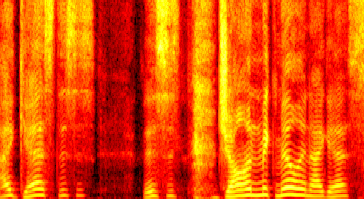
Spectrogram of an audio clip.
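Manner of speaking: bad announcer voice, very high and loud. Imagining the announcer introducing a comic at an open mic: shitty Adrian impression. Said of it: "I'm just doing a shitty impression".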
